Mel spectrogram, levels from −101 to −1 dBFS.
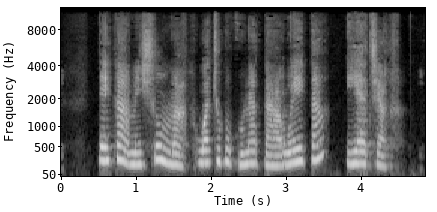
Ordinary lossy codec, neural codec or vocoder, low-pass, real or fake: AAC, 32 kbps; codec, 24 kHz, 0.9 kbps, WavTokenizer, medium music audio release; 10.8 kHz; fake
